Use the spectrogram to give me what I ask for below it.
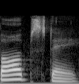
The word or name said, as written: bobstay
